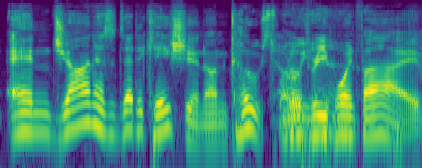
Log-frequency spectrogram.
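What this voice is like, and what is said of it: Put-on radio DJ voice. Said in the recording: “radio voice ... At first you was your regular speaking voice, and now you're like”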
